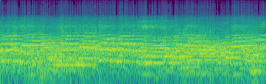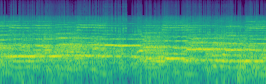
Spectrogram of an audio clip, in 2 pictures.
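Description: A small group of young children singing a Russian song together, with electronic keyboard accompaniment.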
